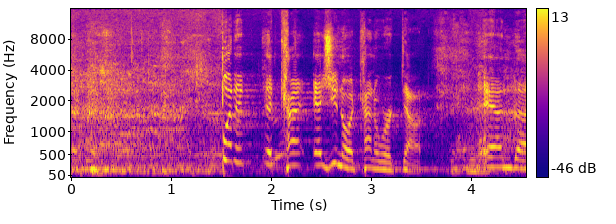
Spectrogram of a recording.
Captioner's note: laughter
